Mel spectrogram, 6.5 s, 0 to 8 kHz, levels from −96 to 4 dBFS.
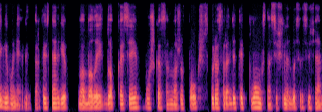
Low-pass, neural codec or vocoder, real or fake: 7.2 kHz; none; real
